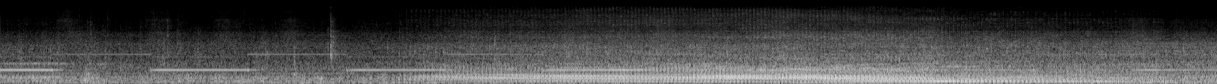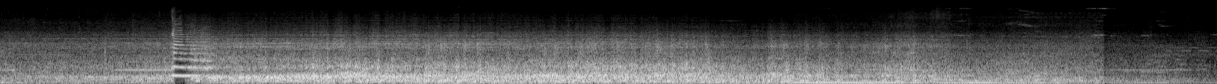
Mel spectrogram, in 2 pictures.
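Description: A level crossing warning signal pulses in a regular on-off pattern as a diesel locomotive approaches and sounds a long horn blast. The train then passes close by, with the loud rumble and clatter of wheels on the rails and the diesel engine running, until the sound cuts away near the end.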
